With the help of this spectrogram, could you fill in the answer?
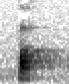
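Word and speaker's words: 吧: The character for dad or papa is simply fu with the ba phonetic underneath, together pronounced ba. 10. The final character is neutral tone ba, used in 3 ways: to give an order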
